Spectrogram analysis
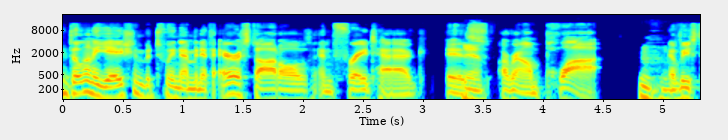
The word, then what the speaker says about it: Freytag: Did I pronounce that right? Yeah, Freytag.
